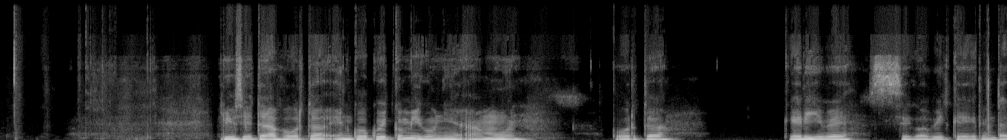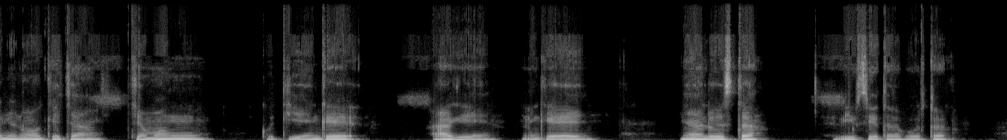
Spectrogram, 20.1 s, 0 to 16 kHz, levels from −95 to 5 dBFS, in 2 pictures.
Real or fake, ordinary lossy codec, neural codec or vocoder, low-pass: real; Opus, 16 kbps; none; 14.4 kHz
